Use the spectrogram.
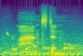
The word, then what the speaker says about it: Launceston: Launceston in Tasmania because you would say normally what lanston lanston yes named after a uh a large town in Cornwall you can't say that mate it's lanston the one in cornwall's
